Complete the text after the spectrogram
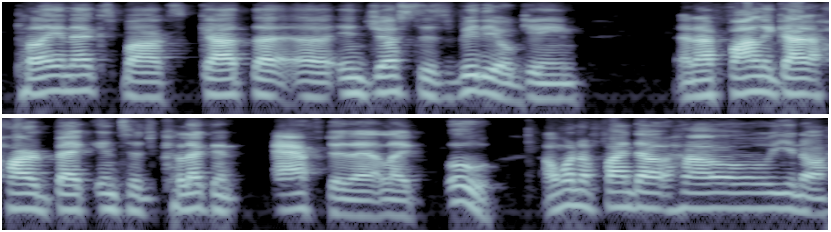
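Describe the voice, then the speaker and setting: Man, young adult, from Florida, casual interview guest, rambling, lots of restarts, mid pitch, muffled lo-fi audio. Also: fairly bright tone. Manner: rambling with many restarts and fillers. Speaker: interviewed guest, comic collector.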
